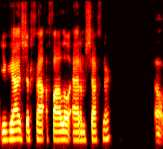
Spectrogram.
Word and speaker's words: Schefter: You guys should follow Adam Schefter. Oh, right, that's how you pronounce his name.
